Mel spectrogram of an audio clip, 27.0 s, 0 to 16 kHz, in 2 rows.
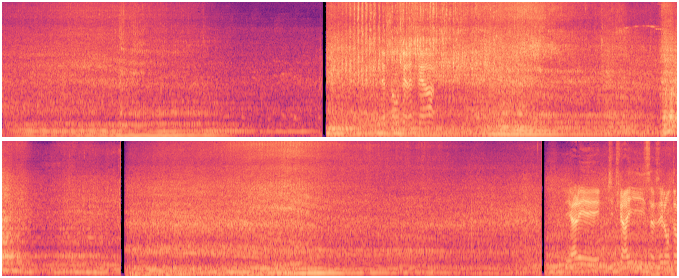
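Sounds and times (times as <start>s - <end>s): sports car engines driving past: 0.0s - 27.0s.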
